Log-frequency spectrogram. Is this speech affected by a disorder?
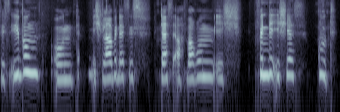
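Yes: deafness; deaf since birth, diagnosed by brainstem audiometry, suspected oxygen lack from cord around neck at birth; speaks very clearly, spoken language learned via early intervention, mother, Aachen deaf kindergarten, balloons.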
